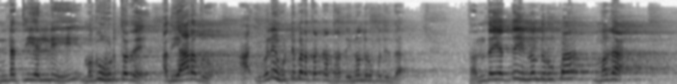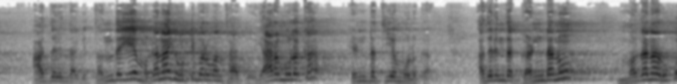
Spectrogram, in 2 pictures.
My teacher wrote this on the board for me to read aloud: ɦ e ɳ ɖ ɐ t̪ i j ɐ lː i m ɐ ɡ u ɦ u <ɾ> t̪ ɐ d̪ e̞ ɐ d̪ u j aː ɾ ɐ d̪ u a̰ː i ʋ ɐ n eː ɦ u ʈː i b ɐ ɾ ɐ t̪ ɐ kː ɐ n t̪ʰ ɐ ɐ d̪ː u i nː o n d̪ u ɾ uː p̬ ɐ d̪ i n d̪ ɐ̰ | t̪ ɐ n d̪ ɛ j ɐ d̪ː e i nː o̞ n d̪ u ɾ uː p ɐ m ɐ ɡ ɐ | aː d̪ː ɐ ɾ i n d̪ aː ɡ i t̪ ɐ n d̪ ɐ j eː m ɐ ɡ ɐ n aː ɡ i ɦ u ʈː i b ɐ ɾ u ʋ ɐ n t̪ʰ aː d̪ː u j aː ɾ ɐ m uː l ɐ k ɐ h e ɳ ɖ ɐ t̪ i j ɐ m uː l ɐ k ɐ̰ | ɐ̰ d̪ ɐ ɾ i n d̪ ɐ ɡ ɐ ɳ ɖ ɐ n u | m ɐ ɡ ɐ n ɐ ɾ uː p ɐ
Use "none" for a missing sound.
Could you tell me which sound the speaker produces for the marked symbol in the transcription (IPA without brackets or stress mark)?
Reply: ɽ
